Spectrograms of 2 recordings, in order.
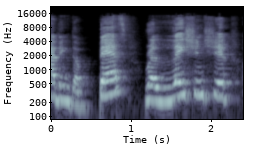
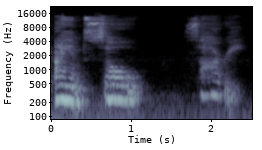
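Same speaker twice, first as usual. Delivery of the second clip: fading to a soft whisper on sorry; whispered apology; 12 dB quieter than usual. Retold or imitated. Husband whispering his apology to his wife, hushed. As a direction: let sorry die into a breathy hush.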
